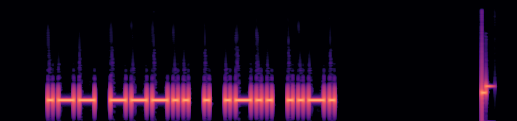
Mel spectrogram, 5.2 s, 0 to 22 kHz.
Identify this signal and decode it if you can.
Morse code, heard as a keyed tone, about 21 wpm, 700 Hz. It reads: W8ELF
